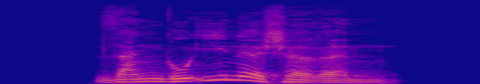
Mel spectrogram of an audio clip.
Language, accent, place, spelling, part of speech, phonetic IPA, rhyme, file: German, Germany, Berlin, sanguinischeren, adjective, [zaŋɡuˈiːnɪʃəʁən], -iːnɪʃəʁən, De-sanguinischeren.ogg
- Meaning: inflection of sanguinisch: 1. strong genitive masculine/neuter singular comparative degree 2. weak/mixed genitive/dative all-gender singular comparative degree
